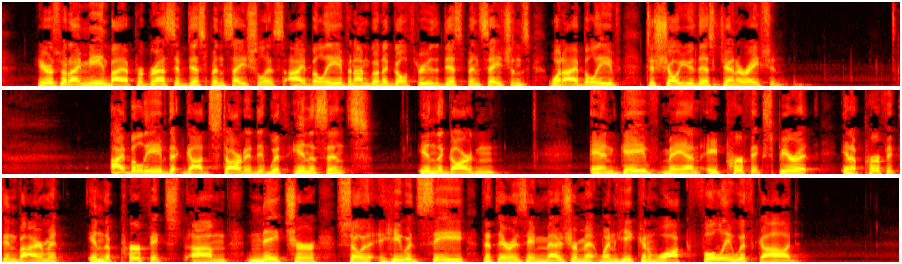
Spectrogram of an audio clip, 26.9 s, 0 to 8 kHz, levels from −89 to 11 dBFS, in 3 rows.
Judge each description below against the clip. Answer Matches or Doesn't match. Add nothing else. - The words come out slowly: Doesn't match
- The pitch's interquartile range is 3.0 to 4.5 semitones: Matches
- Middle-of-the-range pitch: Matches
